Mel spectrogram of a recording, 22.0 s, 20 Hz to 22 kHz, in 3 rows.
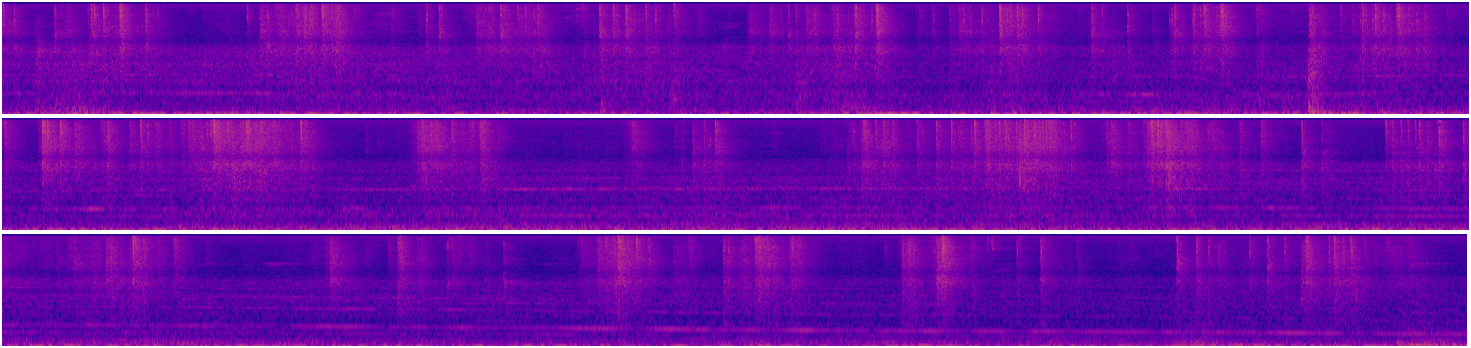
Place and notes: Linz, Harbach, Tram - tram ride
tram ride on line 1 towards University
(Sony PCM D50, OKM2)
Oberösterreich, Österreich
